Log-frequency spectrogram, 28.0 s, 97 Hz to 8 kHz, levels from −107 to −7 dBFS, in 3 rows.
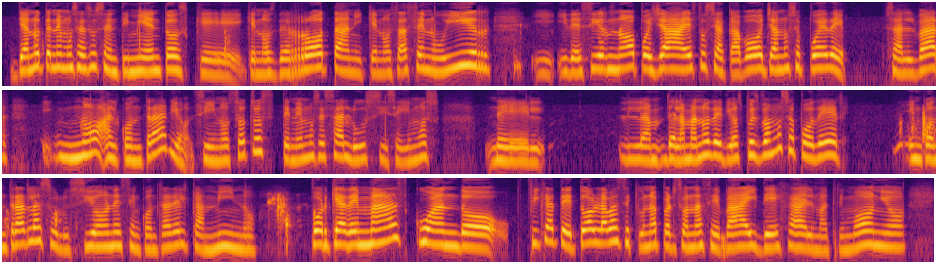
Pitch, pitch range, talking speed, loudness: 230 Hz, 210-250 Hz, 155 wpm, -24 LUFS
